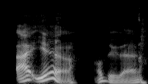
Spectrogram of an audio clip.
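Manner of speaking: sarcastic, insincere tone. Answering a suggestion to buy a copy of the other's book: sarcastic. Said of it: "He says sarcastic".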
